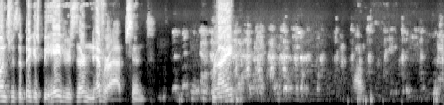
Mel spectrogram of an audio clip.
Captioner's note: audience laughs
